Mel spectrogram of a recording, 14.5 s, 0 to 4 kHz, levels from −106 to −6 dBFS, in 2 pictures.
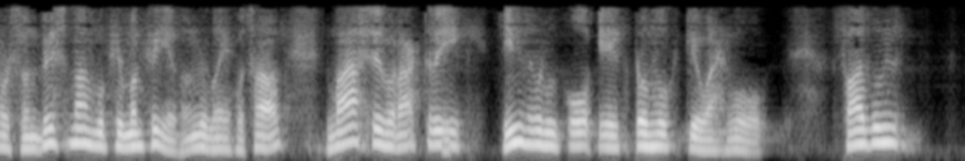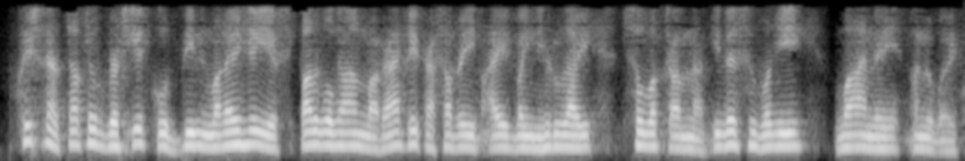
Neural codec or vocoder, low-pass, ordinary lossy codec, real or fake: codec, 16 kHz, 0.5 kbps, FreqCodec, larger model; 3.6 kHz; MP3, 24 kbps; fake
